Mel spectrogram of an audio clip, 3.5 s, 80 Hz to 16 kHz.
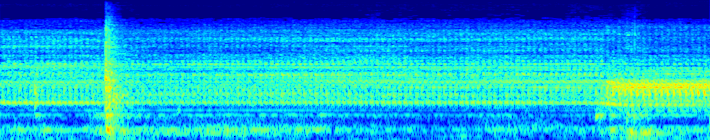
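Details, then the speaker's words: Woodland Mills Grindlux 4000 sharpening old Lenox sawmill blades: steady motor hum, a click, then a light hissing rasp as the grinding wheel starts touching the gullet bottom while height is being set. "You can actually hear the disc, or the grinding wheel, starting to touch, create a bit of friction on the bottom of that gullet. That's what I'm listening for."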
